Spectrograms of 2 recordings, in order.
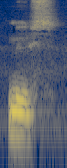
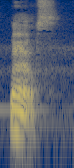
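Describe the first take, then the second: First: The vowel sounds like 'oo'. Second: The vowel sounds like 'ow'. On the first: This is the older pronunciation, from before the vowel shift. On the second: This is the modern pronunciation.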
